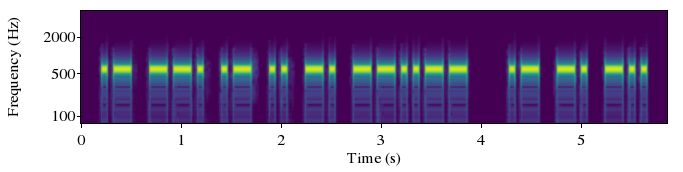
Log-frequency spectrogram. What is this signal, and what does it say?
Morse code, heard as a keyed tone, about 20 wpm, 600 Hz. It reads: AGAIN, AND
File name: the old man and the sea / the old man and the sea part 1 20wpm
